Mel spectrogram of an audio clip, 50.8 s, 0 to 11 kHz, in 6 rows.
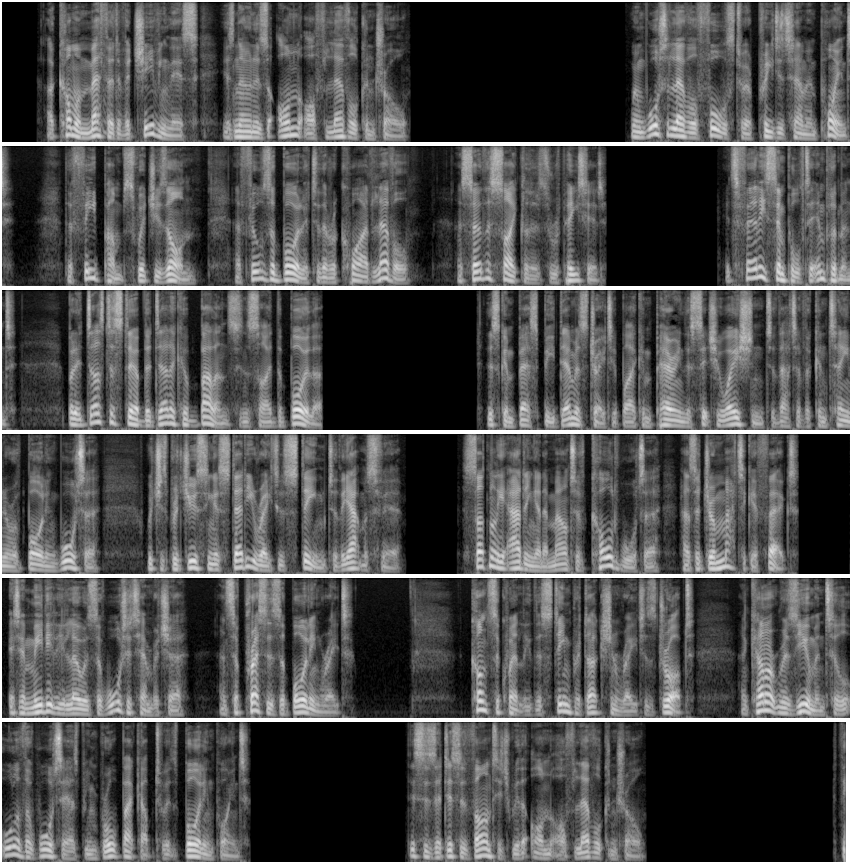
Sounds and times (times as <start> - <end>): Speech: 0.4 - 4.1, 6.3 - 14.6, 15.8 - 20.2, 21.8 - 29.5, 30.1 - 33.4, 34.0 - 37.5, 38.6 - 44.9, 46.5 - 48.9.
